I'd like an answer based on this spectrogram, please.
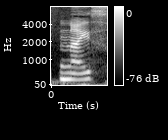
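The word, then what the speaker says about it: gneiss: Pronounced nice like the word nice, but it's spelled with a G.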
